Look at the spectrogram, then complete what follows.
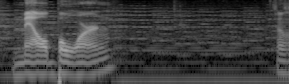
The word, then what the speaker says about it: Melbourne: Yeah, it's pronounced burn rather than born. Yeah. Okay. Thank you. Melbourne.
